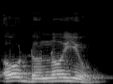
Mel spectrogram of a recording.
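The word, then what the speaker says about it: O'Donoghue: the correct pronunciation is O don't know you okay so it's called o don't know you unhappy Tri o don't know you this is an Irish word okay it's an Irish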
